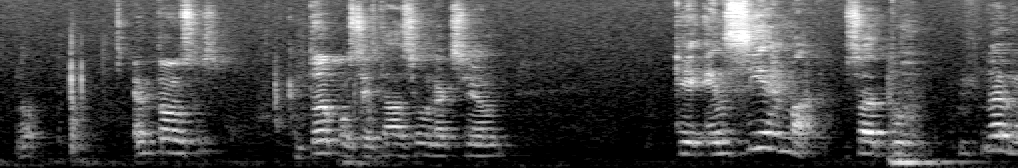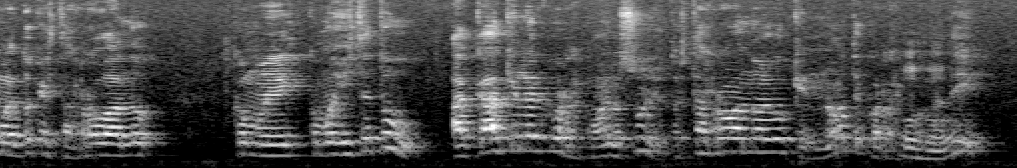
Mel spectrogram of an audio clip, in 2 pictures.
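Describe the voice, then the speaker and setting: Over noticeable background noise and audible room echo, a man with a high pitch talks very fast with lively intonation, big swings in loudness, and long, frequent pauses. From Venezuela, Caracas. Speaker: university student, debater. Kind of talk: debate.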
